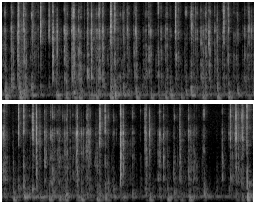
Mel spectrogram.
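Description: Fingertips type rapidly on a black plastic full-size computer keyboard resting on a desk. A dense, steady stream of bright, sharp key clicks and clacks follows, each dying away almost instantly, with little low-end weight.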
